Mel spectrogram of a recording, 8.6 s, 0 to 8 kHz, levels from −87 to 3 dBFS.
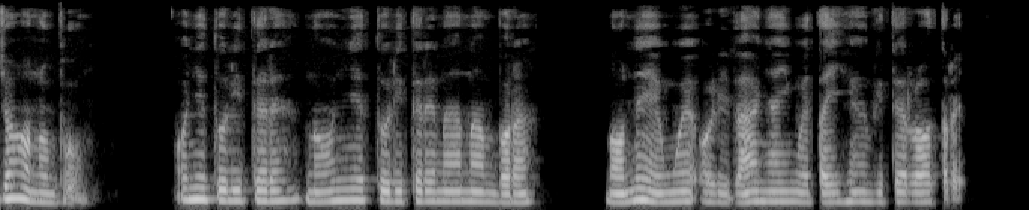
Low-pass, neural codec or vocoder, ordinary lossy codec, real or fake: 7.2 kHz; none; AAC, 32 kbps; real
